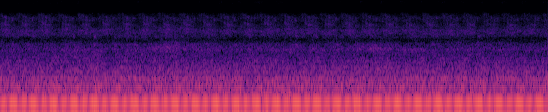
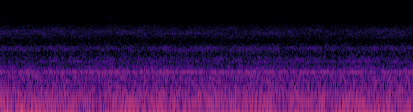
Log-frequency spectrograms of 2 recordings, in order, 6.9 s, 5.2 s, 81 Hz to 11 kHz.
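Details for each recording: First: Phil Frey custom brass Oak Leaf antique ceiling fan on a Hunter six-blade adapter with 38-inch Homestead blades at high speed: steady low hum with an even throb about four times a second; vibration of unknown source, blades not loose. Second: Phil Frey antique brass oak-leaf ceiling fan with Hunter 6-blade adapter and 38" Homestead blades, run without oil, at low speed: soft steady hum with no ticks, scrapes or wobble; running quietly.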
